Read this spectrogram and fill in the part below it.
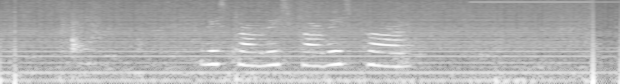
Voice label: whisper

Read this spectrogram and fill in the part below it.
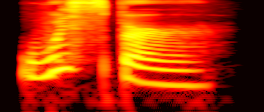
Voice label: whisper

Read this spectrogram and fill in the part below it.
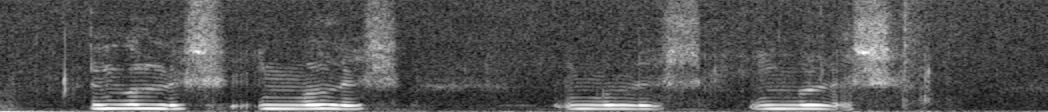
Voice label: English

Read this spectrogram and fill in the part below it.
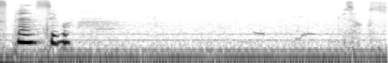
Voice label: whisper

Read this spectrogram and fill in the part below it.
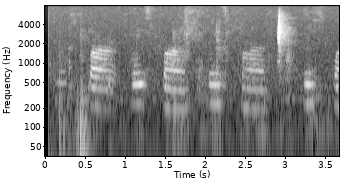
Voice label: whisper

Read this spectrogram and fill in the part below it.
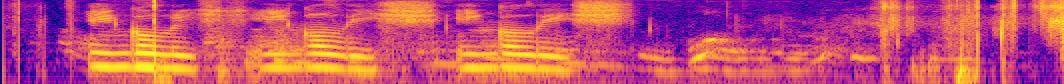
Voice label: English

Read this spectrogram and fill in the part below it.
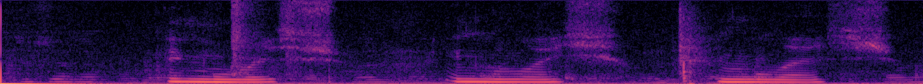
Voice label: English

